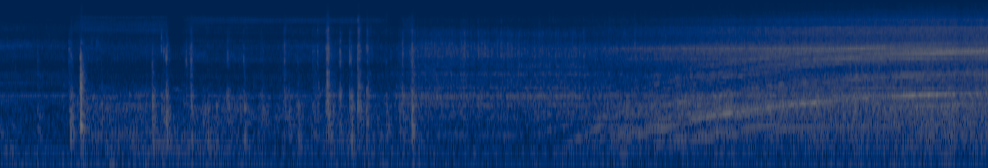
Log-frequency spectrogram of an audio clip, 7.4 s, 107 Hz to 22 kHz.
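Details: Panasonic PV-VS2841 SVHS VCR, previously screeching and stopping after a couple seconds, opened for repair, rewinding a junk tape: mechanism clicks, then a smooth whir climbing in pitch as the tape spools up, no screech; rewind sounds normal.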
